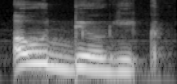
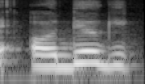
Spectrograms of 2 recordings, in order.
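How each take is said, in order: First: औद्योगिक opening on a long stressed au; Marathi drawn-out au. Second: Said in the usual way. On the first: Shown as a demonstration. Teacher to learners, औद्योगिक with a long stressed au. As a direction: lean on and stretch the औ of औद्योगिक. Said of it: "ओ पे थोड़ा और ज़ोर देंगे और थोड़ा और लंबा खींचेंगे". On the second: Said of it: "Hindi में इसे औद्योगिक कहते हैं".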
